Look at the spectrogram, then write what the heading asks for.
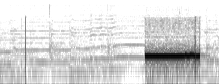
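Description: A steady, loud, single-pitched telephone tone sounds for about a second after a group conference call hangs up, preceded by a quiet background hum and a faint click.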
